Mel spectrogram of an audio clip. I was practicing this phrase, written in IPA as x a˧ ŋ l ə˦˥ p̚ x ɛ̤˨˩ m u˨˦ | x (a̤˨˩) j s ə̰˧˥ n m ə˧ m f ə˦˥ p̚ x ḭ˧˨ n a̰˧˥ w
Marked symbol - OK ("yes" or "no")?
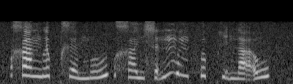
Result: yes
